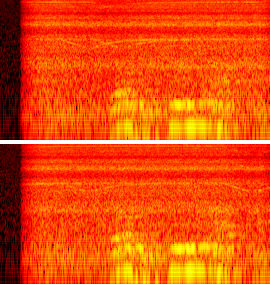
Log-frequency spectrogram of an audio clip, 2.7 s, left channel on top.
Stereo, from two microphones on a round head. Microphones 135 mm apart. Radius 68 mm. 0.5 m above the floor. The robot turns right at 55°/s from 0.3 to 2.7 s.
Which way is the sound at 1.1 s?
75° right.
